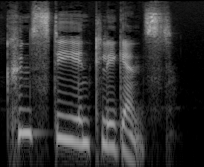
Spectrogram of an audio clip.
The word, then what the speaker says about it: künstliche Intelligenz: Which I looked up and I couldn't find a forward for Generate, but KI is pronounced there, it's pronounced künstliche Intelligenz.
